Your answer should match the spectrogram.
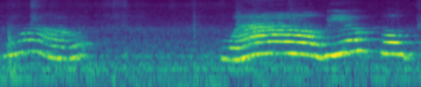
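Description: A young girl's wordless voice: a short rising-and-falling 'ooh' at the start, then a longer, wavering sung or hummed note from about halfway through.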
